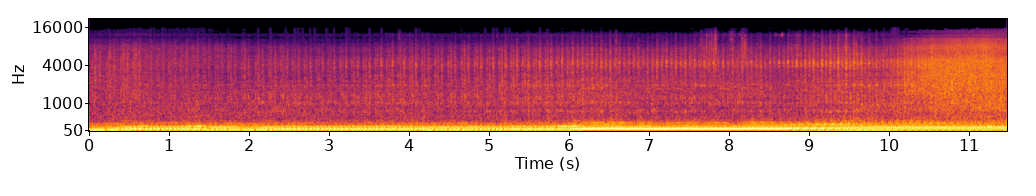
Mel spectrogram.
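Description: BMW E38's V12 engine running as the car drives slowly, picking up a little about halfway, with a knock that the owners put down to a connecting rod bent when the engine took in water. A splashing hiss rises near the end as the tyres reach the puddle.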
